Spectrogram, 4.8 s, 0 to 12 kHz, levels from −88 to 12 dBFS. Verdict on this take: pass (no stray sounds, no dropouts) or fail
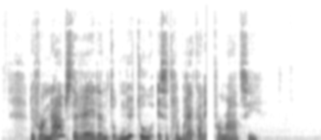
fail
